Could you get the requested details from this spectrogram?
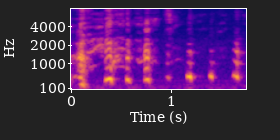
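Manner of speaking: high breathy laugh; squealing laugh. Real, not acted. Laughing at himself over the story, high squeal.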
